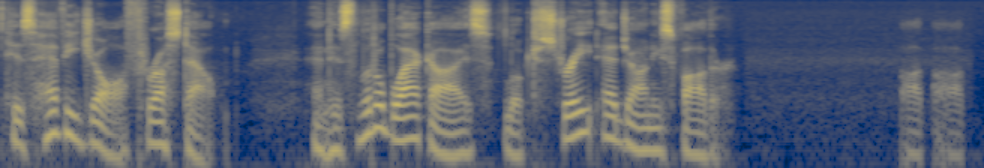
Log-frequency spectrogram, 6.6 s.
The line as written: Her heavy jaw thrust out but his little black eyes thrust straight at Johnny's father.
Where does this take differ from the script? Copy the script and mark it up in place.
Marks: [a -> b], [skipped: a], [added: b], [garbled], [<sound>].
[Her -> His] heavy jaw thrust out [but -> and] his little black eyes [thrust -> looked] straight at Johnny's father. [laugh]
